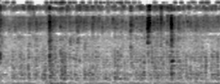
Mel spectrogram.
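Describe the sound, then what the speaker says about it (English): Gravy boils in a pot on the stove, a soft, steady bubbling and gentle simmering hiss with small irregular pops, faint and close, with no talking. "I'm gonna let it boil"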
